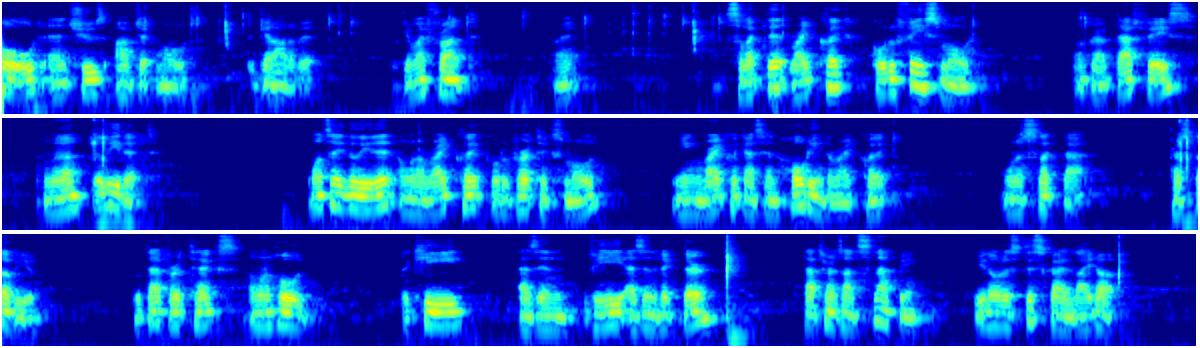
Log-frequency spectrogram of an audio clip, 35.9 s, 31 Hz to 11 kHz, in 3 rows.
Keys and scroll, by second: 12.8 BackSpace, 23.6 w, 31.0 v.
